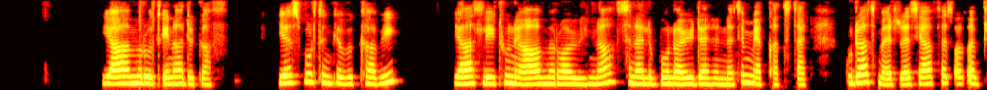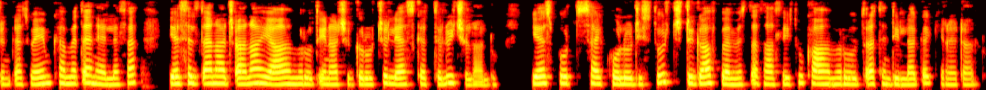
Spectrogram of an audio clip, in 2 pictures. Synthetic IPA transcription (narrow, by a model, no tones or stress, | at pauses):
jɛamɨɾo̞t̪ʼe̞nad̪ɨɡaf | jɛspʰo̞ɾt̪ʰɨnkʰɨβɨkʰːaβe | jɛat̪le̞t̪ʰunjɛamɨɾawinːasɨnəlɨbo̞nawid̪ənɨnːət̪ʰɨmːjakːat̪ːɨ̥t̪ʰalɡ̥ud̪at̪məd̪ɾəsjɛafəsʼat̪ʼəβt͡ʃʼɨŋkʼət̪wɔjɪmkʰəmət̪ʼənjalːəfə | jɛsɨlt̪ʼənat͡ʃʼanajɛamɨɾo̞t̪ʼe̞nat͡ʃɪɡːɨɾo̞t͡ʃːɪnlijaskʰət̪ʰːɨlujɪt͡ʃɪla̰lːu | jɛspʰo̞ɾt̪sajkʰo̞lo̞d͡ʒist̪ʰo̞t͡ʃːd̪̥ɨɡafbəməst̪ʼət̪at̪le̞t̪ʰukʰəamɨɾo̞ɨt̪ʼɾət̪ɨnd̪ilːakʼːəkʼjɪɾəd̪alːu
